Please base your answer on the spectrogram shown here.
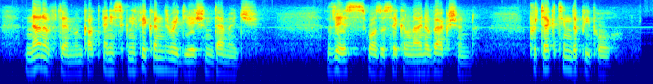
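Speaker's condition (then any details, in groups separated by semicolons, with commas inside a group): No condition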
